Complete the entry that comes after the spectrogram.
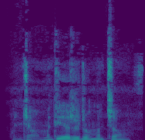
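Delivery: low, soft warning to a friend; hushed shushing. Acted. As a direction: quietly shut your friend up. Hushing friend while teacher is near. (அடங்கிய குரலில் அமைதிப்படுத்துதல்)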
